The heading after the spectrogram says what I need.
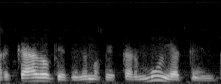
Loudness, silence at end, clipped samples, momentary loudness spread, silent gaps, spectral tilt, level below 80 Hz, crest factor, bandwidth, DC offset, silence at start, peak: -22 LUFS; 0.1 s; under 0.1%; 9 LU; none; -8.5 dB/octave; -58 dBFS; 16 dB; over 20 kHz; under 0.1%; 0 s; -6 dBFS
